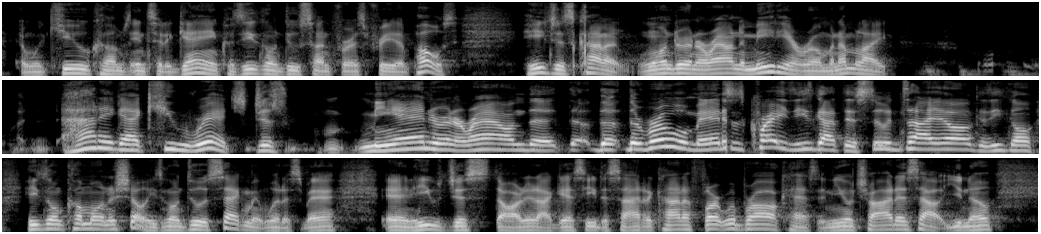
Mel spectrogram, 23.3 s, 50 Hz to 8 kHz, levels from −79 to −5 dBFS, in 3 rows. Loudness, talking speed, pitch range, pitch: -22 LUFS, 235 wpm, 110-170 Hz, 130 Hz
